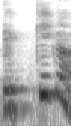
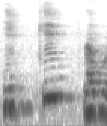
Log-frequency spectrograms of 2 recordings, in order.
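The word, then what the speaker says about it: 域: 액기가 아니죠. 이끼라고 읽어줘야 되겠죠.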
